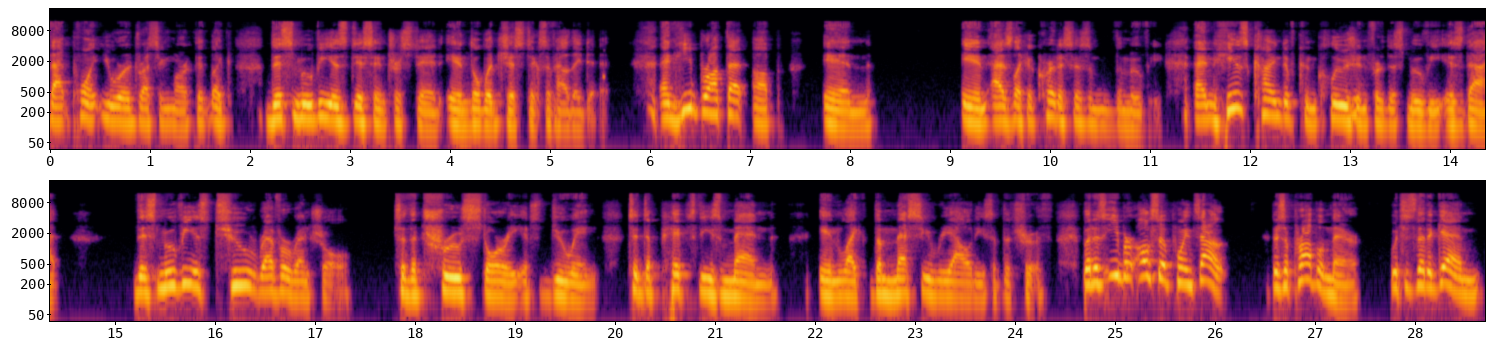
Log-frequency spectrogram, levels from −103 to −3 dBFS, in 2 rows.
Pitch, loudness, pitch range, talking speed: 130 Hz, -23 LUFS, 115-155 Hz, 170 wpm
